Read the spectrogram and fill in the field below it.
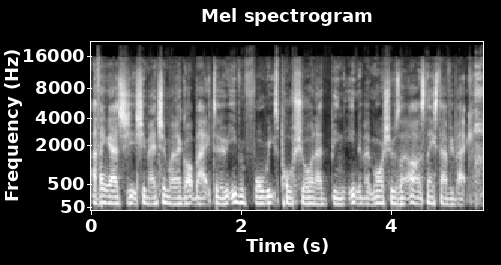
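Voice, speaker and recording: A man with a Scottish accent speaks at a medium pitch, very fast and with hardly any pauses. His intonation is monotone and flat, over noticeable background noise. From Scotland. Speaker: bodybuilder and personal trainer. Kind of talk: live show interview. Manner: mumbling.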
